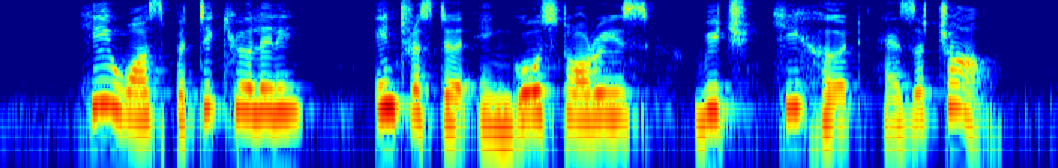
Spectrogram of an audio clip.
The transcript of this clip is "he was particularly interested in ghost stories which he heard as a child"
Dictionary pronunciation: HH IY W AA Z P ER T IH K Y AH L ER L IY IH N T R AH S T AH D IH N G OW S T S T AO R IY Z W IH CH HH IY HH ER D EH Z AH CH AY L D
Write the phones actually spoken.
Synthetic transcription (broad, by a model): HH IY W AA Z P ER T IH K Y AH L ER L IY IH N T R AH S T AH D IH N G OW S S T AO R IY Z W IH CH HH IY HH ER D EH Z AH CH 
